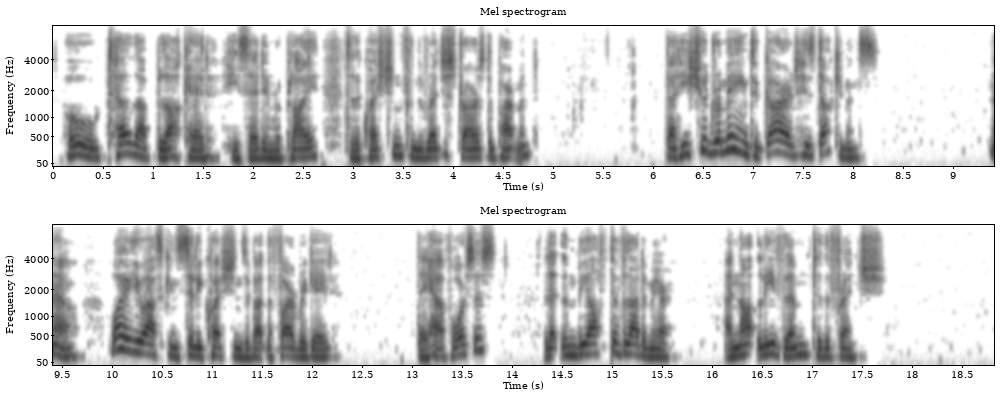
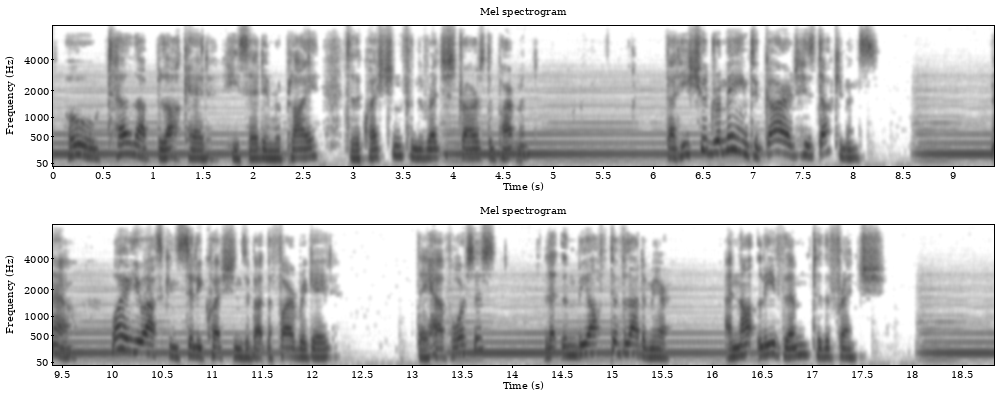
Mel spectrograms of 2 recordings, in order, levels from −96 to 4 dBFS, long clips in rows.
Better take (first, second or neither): first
